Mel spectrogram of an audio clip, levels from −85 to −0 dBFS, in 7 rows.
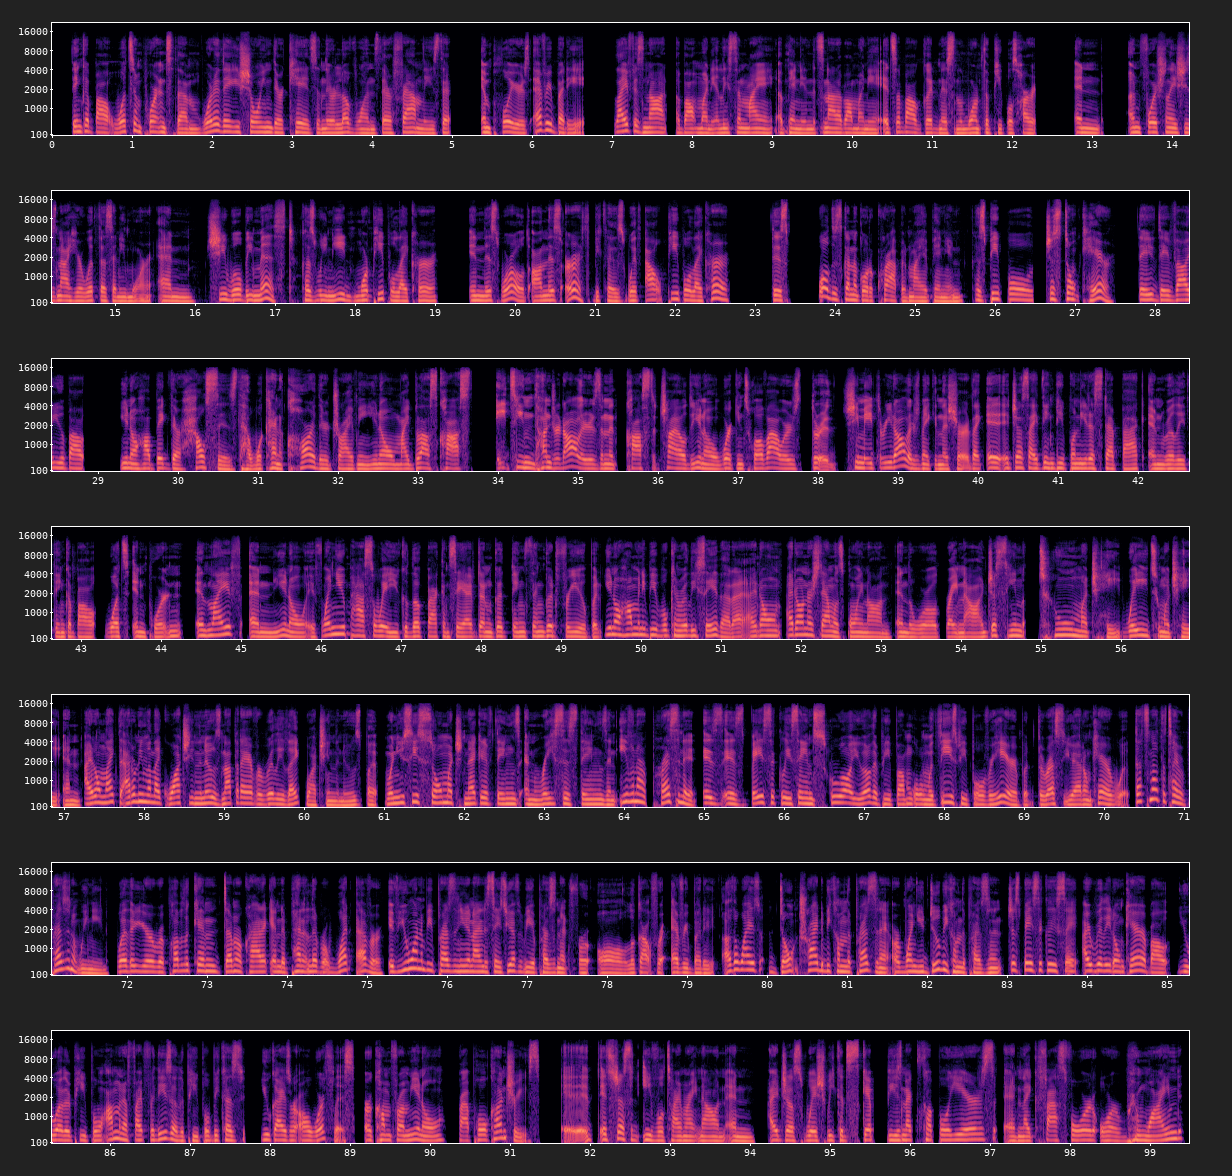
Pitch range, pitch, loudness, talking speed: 150-190 Hz, 165 Hz, -25 LUFS, 230 wpm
